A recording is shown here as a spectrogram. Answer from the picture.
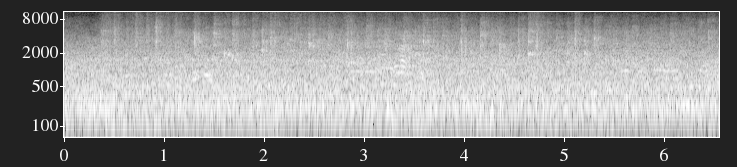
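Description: Steady babble of many people talking at once at crowded outdoor restaurant tables, no one voice standing out, with scattered faint clicks.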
